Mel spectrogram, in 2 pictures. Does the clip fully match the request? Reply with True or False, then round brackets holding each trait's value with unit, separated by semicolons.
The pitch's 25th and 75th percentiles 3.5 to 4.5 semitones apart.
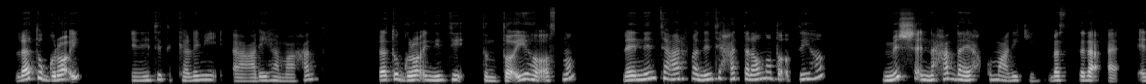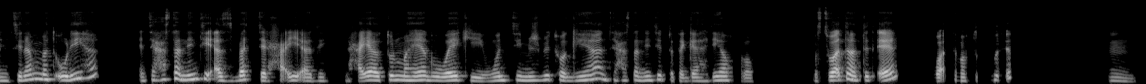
True (3.8 semitones)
